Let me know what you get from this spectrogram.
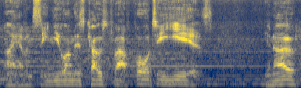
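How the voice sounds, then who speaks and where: An actor playing a bitter, contemptuous old deserter in a video game, gravelly and muttering with scorn. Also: male voice, sits low, heavily acted. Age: older. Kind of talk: dramatic video game voice acting. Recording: music under the voice. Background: background music.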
